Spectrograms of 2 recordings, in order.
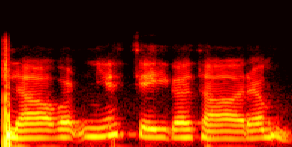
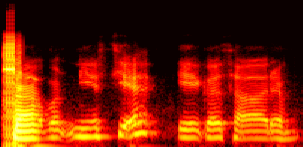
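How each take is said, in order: First: The words are merged into one continuous word. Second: The words are said as two separate words. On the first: "ഇങ്ങനെ തന്നെ വായിക്കാം" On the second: "അത് ബുദ്ധിമുട്ടായിരിക്കും വായിച്ചു പോവാൻ"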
